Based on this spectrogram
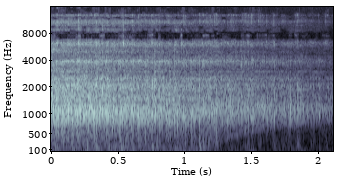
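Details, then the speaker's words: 2007 Jeep Grand Cherokee CRD diesel (OM642), removed old water pump spun by hand; dry gritty whirr, rocky with tons of play. Worn, rough water pump bearing; grease from it suspected in the coolant. "it is rocky and it's moving tons of play in it so that was definitely junk"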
